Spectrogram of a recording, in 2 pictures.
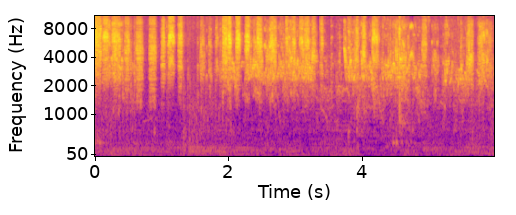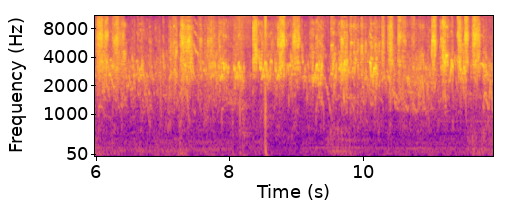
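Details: Budgie colony in an aviary: continuous overlapping chirps, squawks and warbled twitters from many birds, loud and unbroken throughout, with a sharp click near the middle.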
